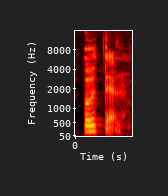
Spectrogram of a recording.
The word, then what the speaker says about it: hotel: Note, the letter H is always silent in Spanish. Hotel is pronounced hotel.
